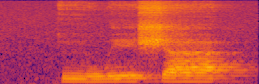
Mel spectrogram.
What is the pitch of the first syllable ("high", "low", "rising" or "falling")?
low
